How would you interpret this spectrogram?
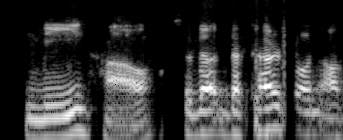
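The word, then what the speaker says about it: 你好: Okay, so this ni hao, it will become ni hao, ni hao. So the first tone, the tone of the first syllable, that is the third tone, will change into the second tone.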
